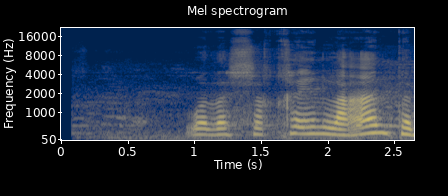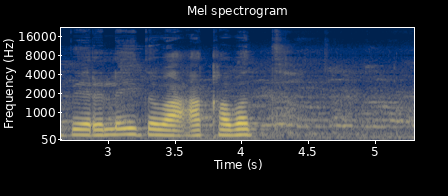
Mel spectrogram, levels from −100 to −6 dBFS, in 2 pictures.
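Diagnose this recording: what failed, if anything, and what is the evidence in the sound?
Automatic gain rising, 0.97 to 4.2 s: in call processing, the gain control judged the input too quiet and climbed about 13 dB, swelling voice and background together.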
